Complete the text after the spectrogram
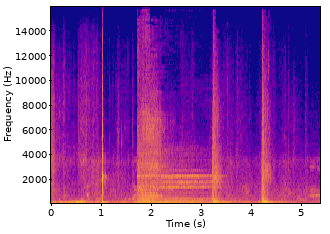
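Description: Blows land with sharp slaps during a scuffle.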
